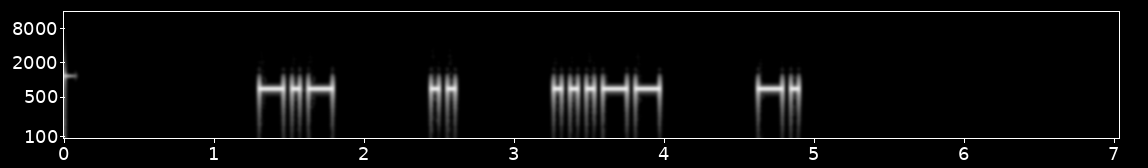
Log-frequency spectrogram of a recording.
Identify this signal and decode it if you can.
Morse code, heard as a keyed tone, about 22 wpm, spaced as for 10 wpm, 700 Hz. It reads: KI3N
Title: USA Call Signs - 4x Character Spacing - 22wpm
